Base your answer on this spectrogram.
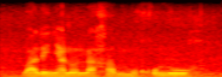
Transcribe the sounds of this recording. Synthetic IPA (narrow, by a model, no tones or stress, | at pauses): ba̰lɪɲalɔlaχamʊχʊ̰lʊːa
